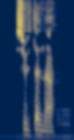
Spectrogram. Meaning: sultanate (state ruled by a sultan)
- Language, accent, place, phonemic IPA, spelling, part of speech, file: French, France, Lyon, /syl.ta.na/, sultanat, noun, LL-Q150 (fra)-sultanat.wav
